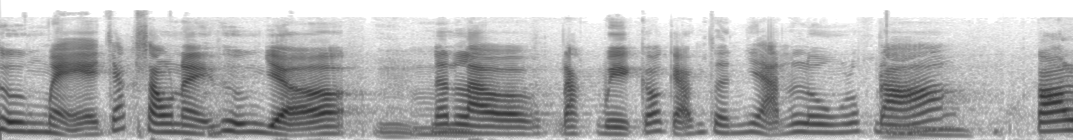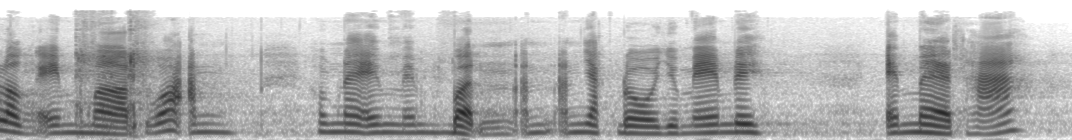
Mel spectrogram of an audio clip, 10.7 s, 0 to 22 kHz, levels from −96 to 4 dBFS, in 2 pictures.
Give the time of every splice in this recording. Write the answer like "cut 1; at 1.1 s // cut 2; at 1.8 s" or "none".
cut 1; at 5.0 s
